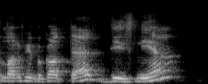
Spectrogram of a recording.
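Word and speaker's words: dyspnoea: of people got that disne again the O is silent Disney so is the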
